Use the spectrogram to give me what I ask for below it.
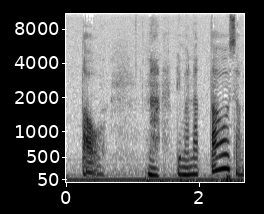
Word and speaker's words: tau: Tuliskan namanya adalah tahu tulisannya tahu cuman bacanya toh nah di mana tho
